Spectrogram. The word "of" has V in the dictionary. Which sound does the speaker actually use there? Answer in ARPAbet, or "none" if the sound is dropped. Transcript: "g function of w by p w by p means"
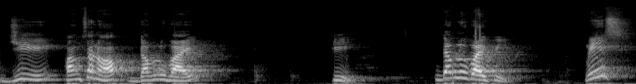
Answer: P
